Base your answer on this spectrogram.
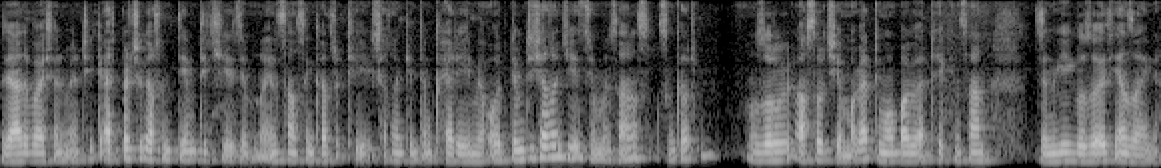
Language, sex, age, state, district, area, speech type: Kashmiri, male, 45-60, Jammu and Kashmir, Shopian, urban, spontaneous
